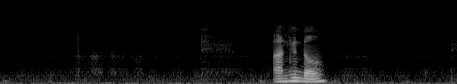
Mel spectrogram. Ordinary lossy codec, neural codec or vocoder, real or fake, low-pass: none; autoencoder, 22.05 kHz, a latent of 192 numbers a frame, VITS, trained on many speakers; fake; 7.2 kHz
